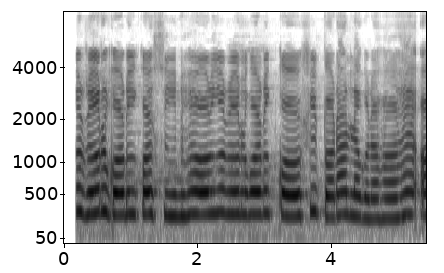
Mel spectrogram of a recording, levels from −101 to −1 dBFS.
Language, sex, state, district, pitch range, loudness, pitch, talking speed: Hindi, female, Bihar, Katihar, 250-270 Hz, -14 LUFS, 265 Hz, 130 wpm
